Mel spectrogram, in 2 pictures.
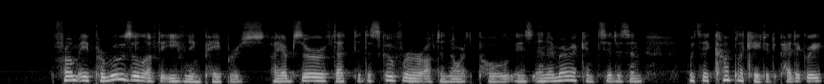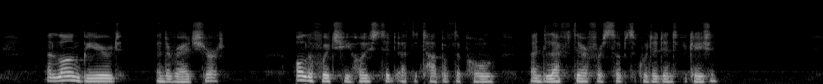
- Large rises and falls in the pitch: No, average, 3.6 semitones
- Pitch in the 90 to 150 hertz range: Yes, medium, 140 Hz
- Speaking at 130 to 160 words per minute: No, average, 175 wpm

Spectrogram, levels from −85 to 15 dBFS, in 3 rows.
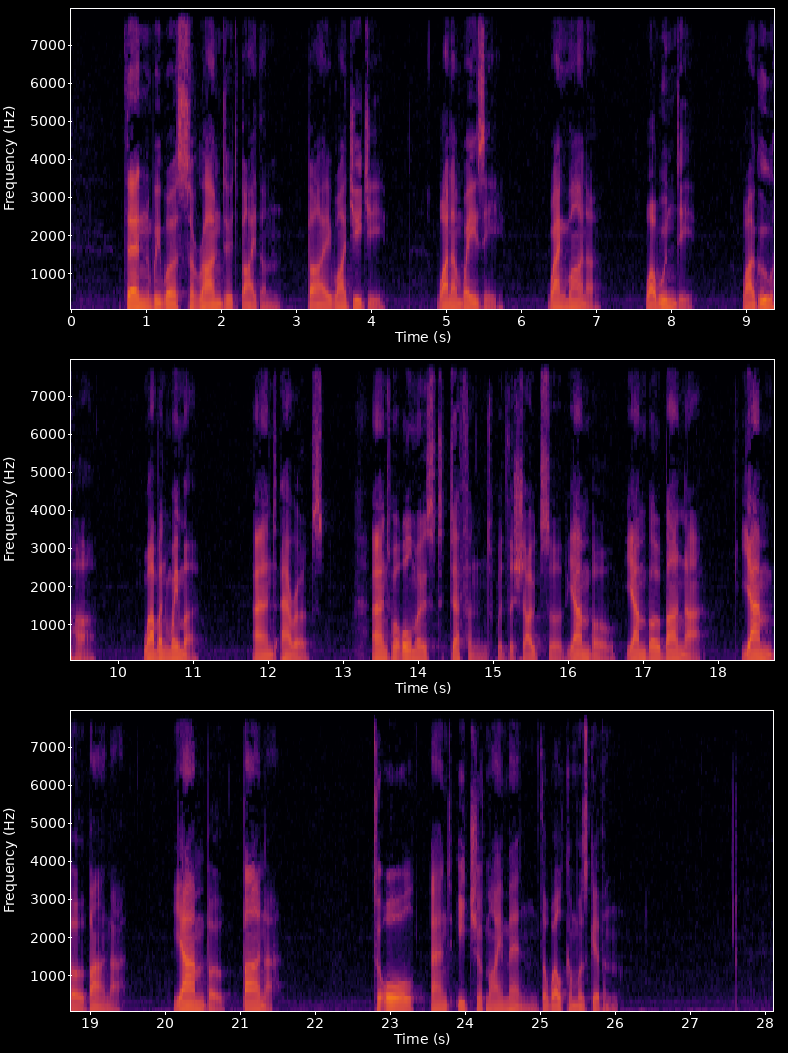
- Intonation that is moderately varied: No, wide, 5.8 semitones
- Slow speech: Yes, slow, 90 wpm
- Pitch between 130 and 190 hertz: No, low, 120 Hz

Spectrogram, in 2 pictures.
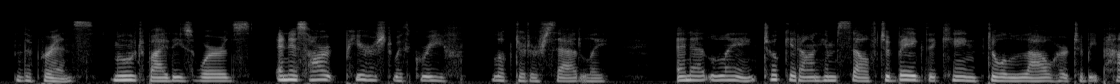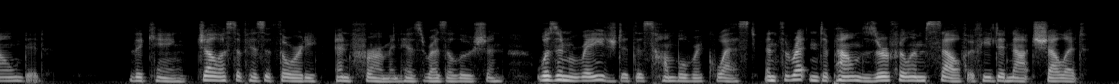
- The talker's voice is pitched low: No, medium, 165 Hz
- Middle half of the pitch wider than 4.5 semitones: No, average, 3.3 semitones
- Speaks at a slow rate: No, average, 165 wpm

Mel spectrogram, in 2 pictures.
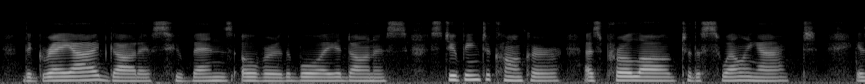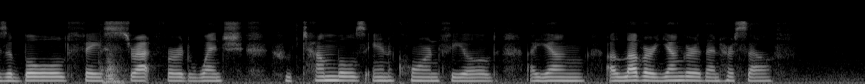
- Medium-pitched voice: Yes, medium, 170 Hz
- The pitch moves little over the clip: Yes, narrow, 1.2 semitones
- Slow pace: Yes, slow, 115 wpm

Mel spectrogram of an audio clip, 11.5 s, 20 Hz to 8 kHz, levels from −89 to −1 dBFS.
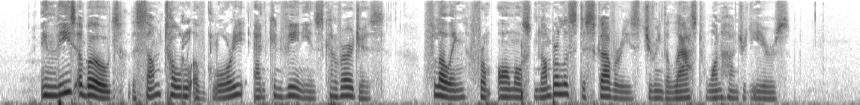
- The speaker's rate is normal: No, slow, 115 wpm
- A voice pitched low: No, medium, 175 Hz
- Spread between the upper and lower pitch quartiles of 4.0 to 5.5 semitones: Yes, average, 4.7 semitones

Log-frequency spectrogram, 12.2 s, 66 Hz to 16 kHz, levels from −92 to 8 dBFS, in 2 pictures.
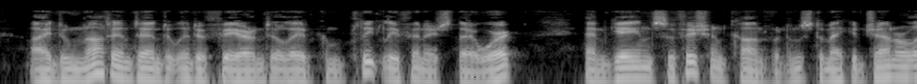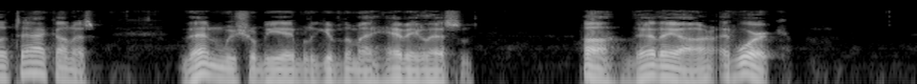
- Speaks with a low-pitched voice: Yes, very low, 90 Hz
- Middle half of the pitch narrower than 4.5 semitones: Yes, average, 3.1 semitones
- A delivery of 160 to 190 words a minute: No, average, 200 wpm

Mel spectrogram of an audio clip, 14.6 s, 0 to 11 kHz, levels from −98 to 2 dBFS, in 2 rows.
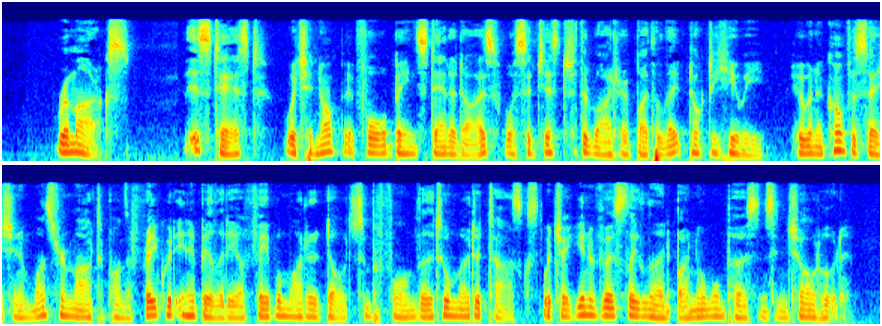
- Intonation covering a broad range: No, average, 3.7 semitones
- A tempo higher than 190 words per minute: Yes, average, 200 wpm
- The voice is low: Yes, low, 105 Hz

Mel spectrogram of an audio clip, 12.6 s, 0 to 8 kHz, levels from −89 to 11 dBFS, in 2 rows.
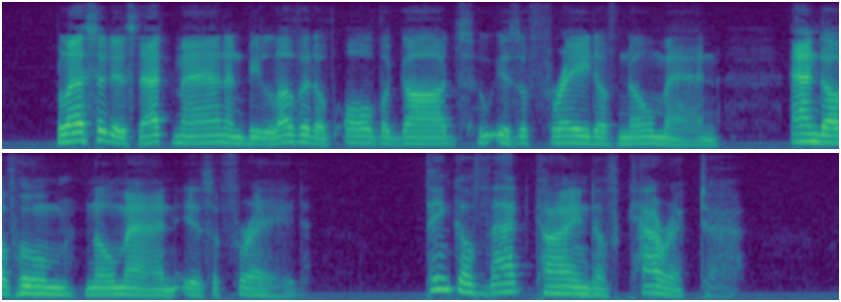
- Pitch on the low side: Yes, low, 130 Hz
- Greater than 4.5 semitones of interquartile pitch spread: No, average, 3.3 semitones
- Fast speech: No, average, 140 wpm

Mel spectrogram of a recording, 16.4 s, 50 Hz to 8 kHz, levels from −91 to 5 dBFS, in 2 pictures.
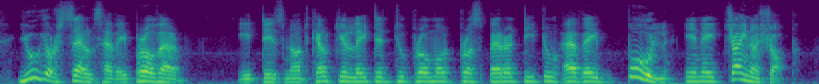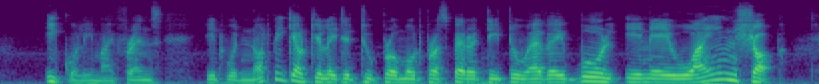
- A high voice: No, low, 135 Hz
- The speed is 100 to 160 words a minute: Yes, average, 150 wpm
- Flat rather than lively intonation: No, average, 3.7 semitones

